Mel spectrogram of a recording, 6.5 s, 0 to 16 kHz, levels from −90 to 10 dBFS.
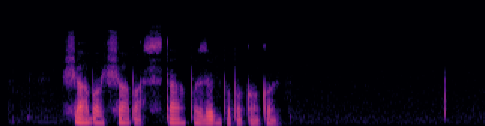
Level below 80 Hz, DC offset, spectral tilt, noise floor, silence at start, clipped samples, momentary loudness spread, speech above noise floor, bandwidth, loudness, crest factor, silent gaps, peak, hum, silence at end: -66 dBFS; under 0.1%; -8.5 dB/octave; -78 dBFS; 0.85 s; under 0.1%; 12 LU; 44 dB; 6.6 kHz; -35 LUFS; 24 dB; none; -14 dBFS; none; 2.8 s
